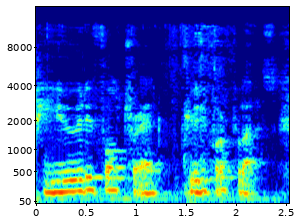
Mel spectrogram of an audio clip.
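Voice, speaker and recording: A woman talks at a fairly low pitch with a Mexican accent and ordinary pitch variation. Background noise is noticeable. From Mexico. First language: Spanish. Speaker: cross-stitch vlogger. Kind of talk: casual chat. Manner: halting.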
